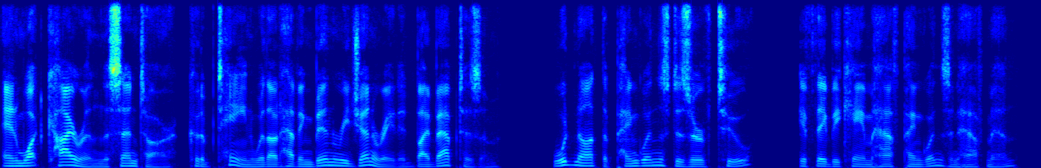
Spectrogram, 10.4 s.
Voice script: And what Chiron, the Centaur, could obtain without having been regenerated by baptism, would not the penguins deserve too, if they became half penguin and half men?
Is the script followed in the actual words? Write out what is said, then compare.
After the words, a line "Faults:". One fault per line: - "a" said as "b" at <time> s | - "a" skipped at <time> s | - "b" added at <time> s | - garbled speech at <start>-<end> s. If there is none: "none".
And what Chiron, the Centaur, could obtain without having been regenerated by baptism, would not the penguins deserve too, if they became half penguins and half men?
Faults:
- "penguin" said as "penguins" at 9.0 s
